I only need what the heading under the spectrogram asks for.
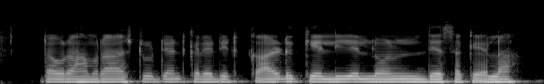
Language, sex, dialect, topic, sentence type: Magahi, male, Southern, banking, question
